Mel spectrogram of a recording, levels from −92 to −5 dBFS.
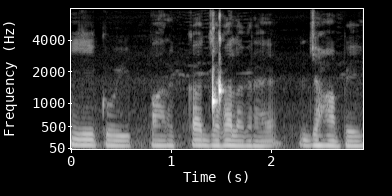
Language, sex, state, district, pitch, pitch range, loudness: Hindi, male, Delhi, New Delhi, 105 Hz, 100-110 Hz, -22 LUFS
